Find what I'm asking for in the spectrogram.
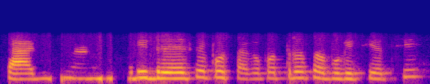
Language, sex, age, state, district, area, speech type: Odia, female, 60+, Odisha, Jharsuguda, rural, conversation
